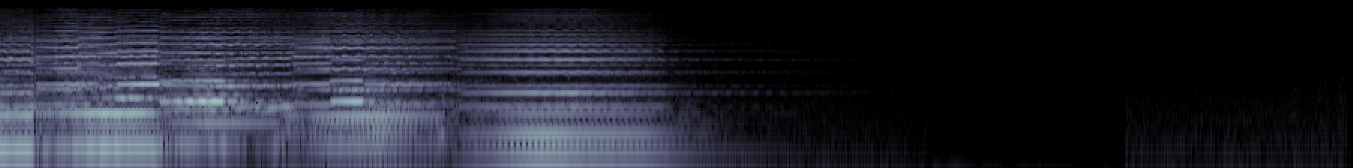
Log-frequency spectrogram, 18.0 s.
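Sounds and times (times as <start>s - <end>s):
violin viola cello trio playing: 0.0s - 10.0s.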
